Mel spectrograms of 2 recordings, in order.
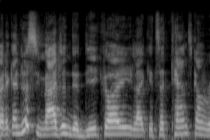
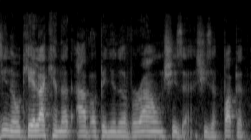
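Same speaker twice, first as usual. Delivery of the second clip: ordinary talk, nothing marked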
